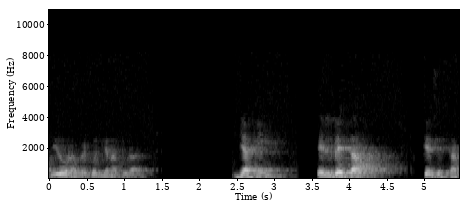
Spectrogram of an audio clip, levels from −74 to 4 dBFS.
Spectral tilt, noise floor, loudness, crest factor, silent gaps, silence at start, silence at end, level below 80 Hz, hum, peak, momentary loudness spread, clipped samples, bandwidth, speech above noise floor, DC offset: -8.5 dB/octave; under -90 dBFS; -24 LUFS; 20 dB; 1.52-2.43 s, 3.33-3.58 s, 4.87-4.99 s; 0 s; 0 s; -70 dBFS; none; -6 dBFS; 20 LU; under 0.1%; 8.2 kHz; over 66 dB; under 0.1%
